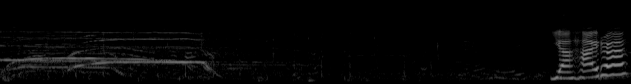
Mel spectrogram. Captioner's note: cheering and Applause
